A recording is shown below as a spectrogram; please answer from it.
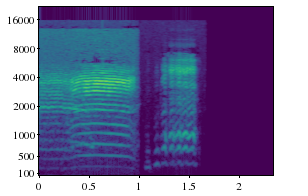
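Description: Two bleats: a long quavering one of about a second, then a short one.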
